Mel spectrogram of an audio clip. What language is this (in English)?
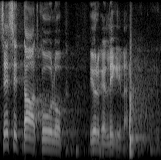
Estonian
